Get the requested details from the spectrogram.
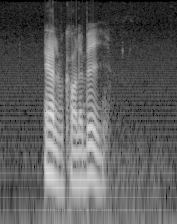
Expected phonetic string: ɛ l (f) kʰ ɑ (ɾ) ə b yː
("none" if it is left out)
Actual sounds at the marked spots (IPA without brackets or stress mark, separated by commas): v, l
